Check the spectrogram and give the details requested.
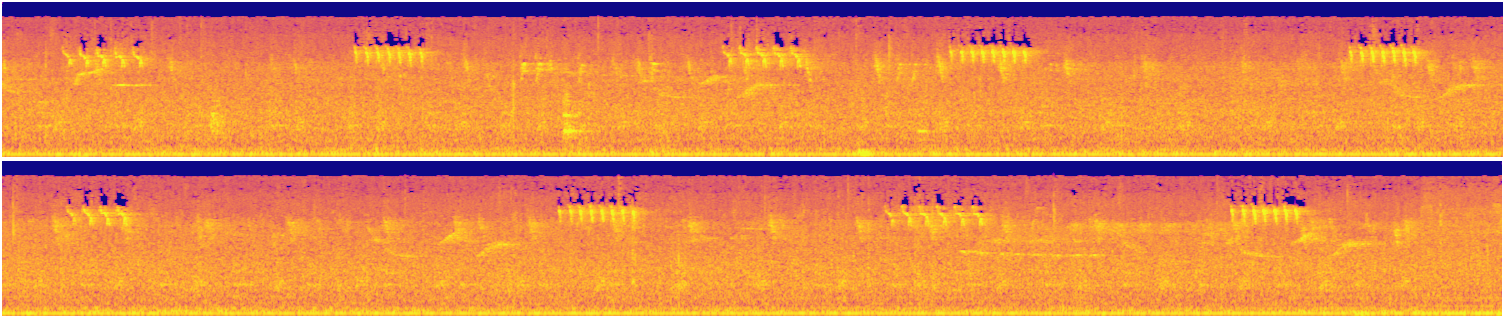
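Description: Wild birds calling over a steady hiss. A high, rapid trill repeats about every two to four seconds, between shorter call notes that slide in pitch.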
